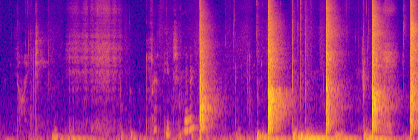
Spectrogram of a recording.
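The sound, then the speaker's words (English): A slow clap: a handful of sharp, single hand claps spaced under a second apart, each loud and crisp, following a stretch of quiet, hushed talk. “Slow clap, good work.”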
